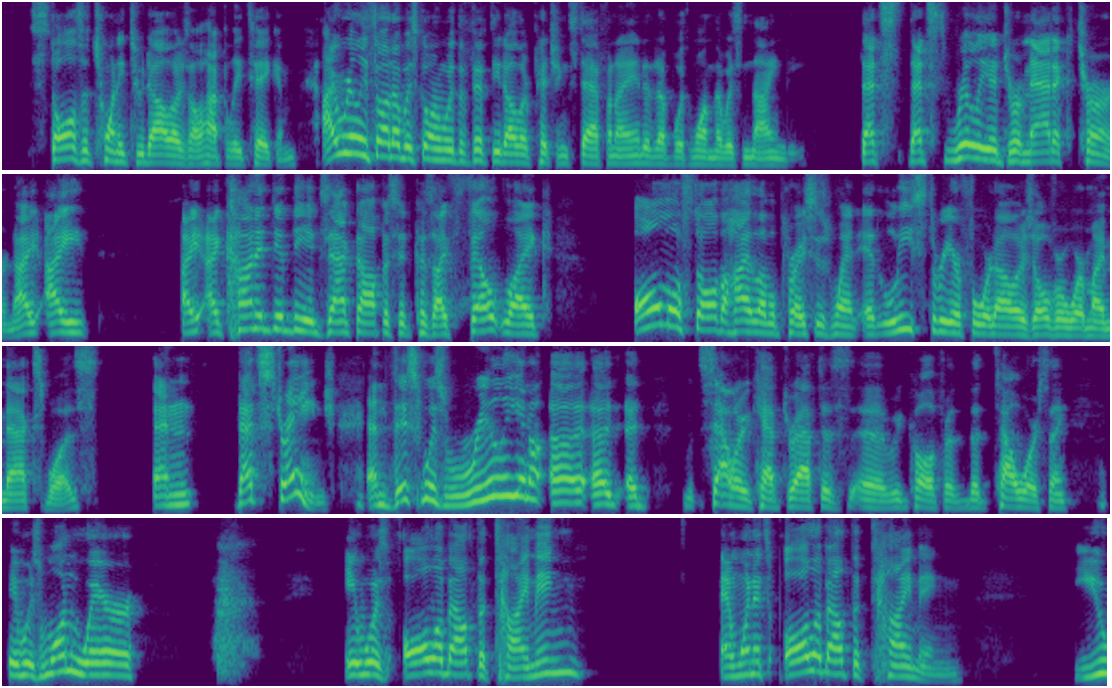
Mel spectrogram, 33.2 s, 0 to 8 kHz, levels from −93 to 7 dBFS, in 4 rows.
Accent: American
